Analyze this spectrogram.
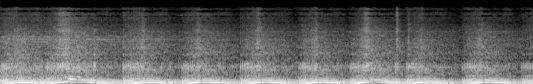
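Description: Benelli TRK 502X's parallel-twin engine revved in quick repeated throttle blips, about two a second, the exhaust note rising and falling with each blip.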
